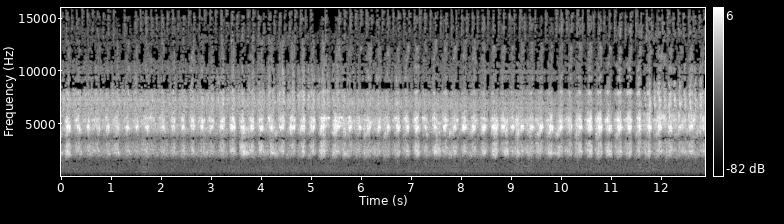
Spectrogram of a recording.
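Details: Summertime cicada chorus, a bright, harsh, high drone beating in quick regular pulses about two and a half per second, loud and unbroken from start to finish.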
